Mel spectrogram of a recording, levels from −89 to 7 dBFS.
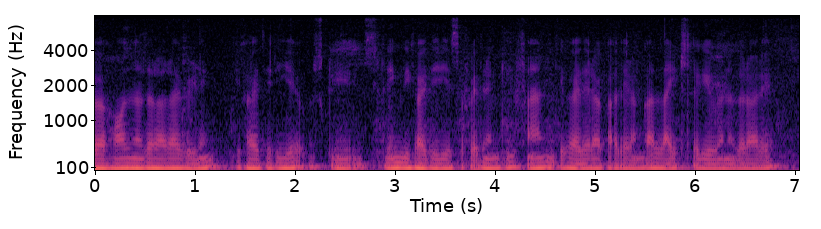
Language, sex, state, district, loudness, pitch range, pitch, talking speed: Hindi, male, West Bengal, Jalpaiguri, -34 LUFS, 90-100 Hz, 95 Hz, 290 wpm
